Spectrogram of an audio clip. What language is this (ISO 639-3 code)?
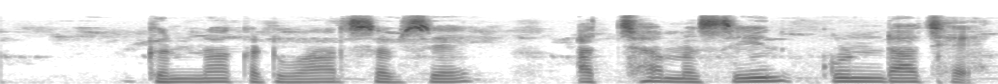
mag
